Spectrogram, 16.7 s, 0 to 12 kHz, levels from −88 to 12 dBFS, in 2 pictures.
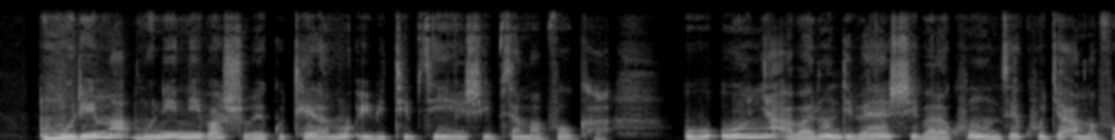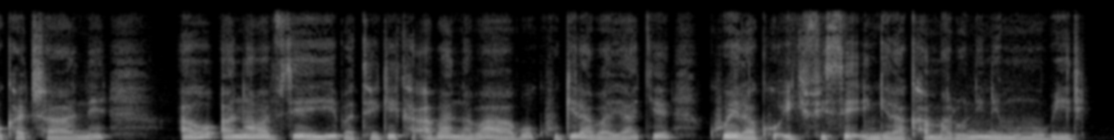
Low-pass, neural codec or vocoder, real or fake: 10.8 kHz; none; real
